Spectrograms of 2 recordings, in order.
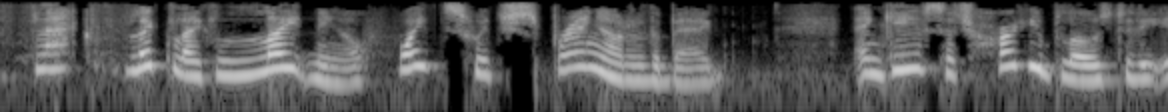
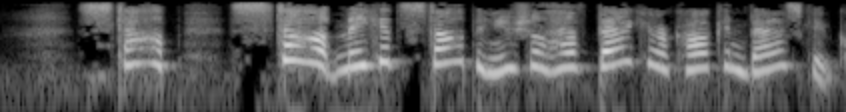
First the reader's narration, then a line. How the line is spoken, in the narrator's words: cried the man and his wife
